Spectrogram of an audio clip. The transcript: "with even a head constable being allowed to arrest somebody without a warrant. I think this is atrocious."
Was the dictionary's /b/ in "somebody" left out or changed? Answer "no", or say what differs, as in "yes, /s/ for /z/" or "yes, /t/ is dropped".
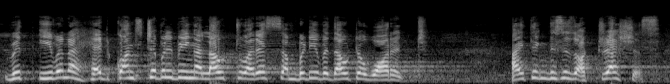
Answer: no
